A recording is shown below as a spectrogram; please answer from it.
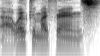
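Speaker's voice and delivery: put-on Mexican accent. Voicing a character who welcomes the group to the village, put-on mexican accent. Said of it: "that is Mexican".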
